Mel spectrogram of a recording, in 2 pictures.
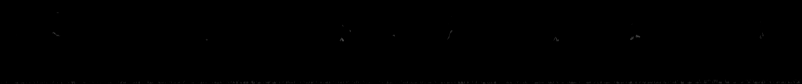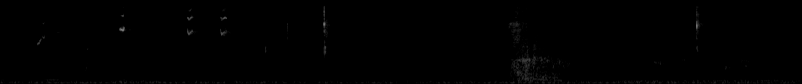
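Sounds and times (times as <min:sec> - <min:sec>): faint high bird chirps: 0:00.0 - 0:01.2, 0:02.0 - 0:02.3, 0:03.0 - 0:04.7, 0:05.3 - 0:06.7, 0:07.5 - 0:10.5.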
